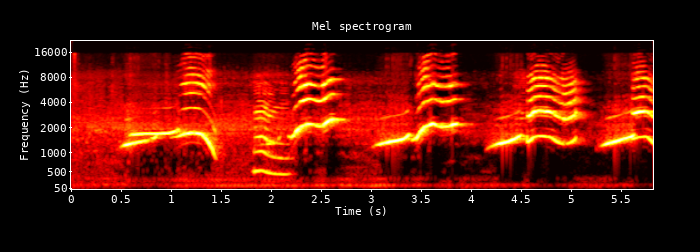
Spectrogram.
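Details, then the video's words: Parrot producing long, bright upslurred whistles, each rising then dipping, with one low descending note. The notes are spaced about a second apart over a constant low room hum. "Amazing parrot so cute talking and voice"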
